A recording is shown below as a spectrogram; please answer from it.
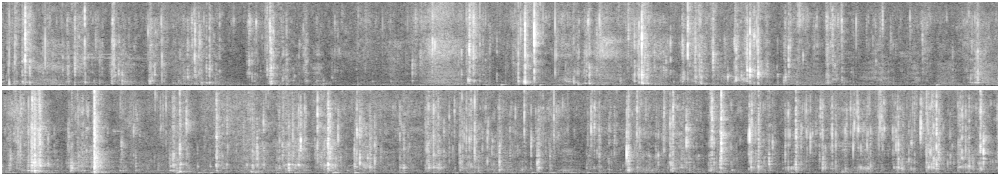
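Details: Raw-fed pet dogs crunching and biting through their food in a small room, a dense, continuous stream of crackling chews and snaps with occasional louder cracks.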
